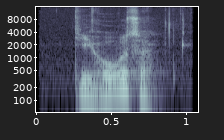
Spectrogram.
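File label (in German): "hose", German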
